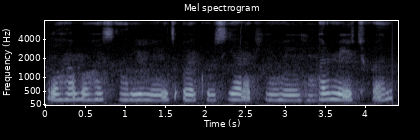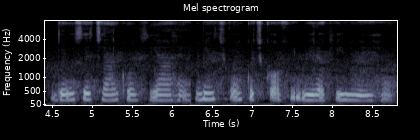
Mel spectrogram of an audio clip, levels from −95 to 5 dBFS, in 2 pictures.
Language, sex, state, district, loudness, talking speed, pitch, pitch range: Hindi, female, Uttar Pradesh, Jalaun, -38 LUFS, 170 wpm, 205 Hz, 195-220 Hz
